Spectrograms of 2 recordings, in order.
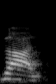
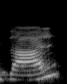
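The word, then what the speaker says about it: د: exact same thing with dal we will touch the tip of our tongue to the edge of our teeth see dal good exactly so what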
